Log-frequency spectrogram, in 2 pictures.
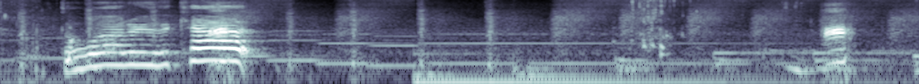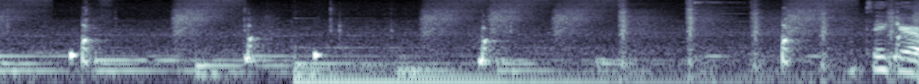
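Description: A duck quacks in the farming video game Stardew Valley, short bright clucks and quacks scattered over a soft looping background tune, with watery plops and drips between them.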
